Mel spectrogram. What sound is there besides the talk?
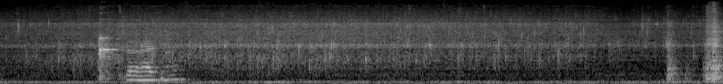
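curry leaves sizzling in tempering oil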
